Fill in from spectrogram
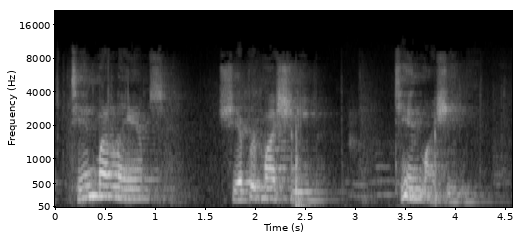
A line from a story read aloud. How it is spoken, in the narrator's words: The great shepherd would gently say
